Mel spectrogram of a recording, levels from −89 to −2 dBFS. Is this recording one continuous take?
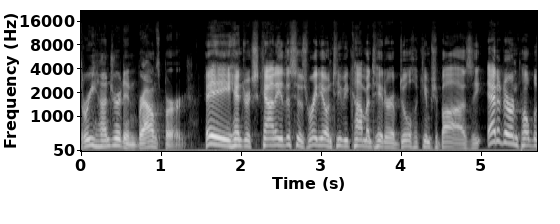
no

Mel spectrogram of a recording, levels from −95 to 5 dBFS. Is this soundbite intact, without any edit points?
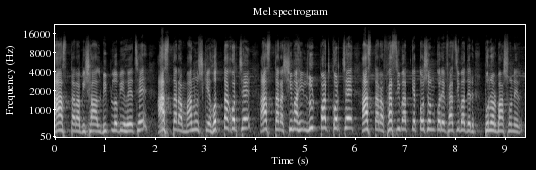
yes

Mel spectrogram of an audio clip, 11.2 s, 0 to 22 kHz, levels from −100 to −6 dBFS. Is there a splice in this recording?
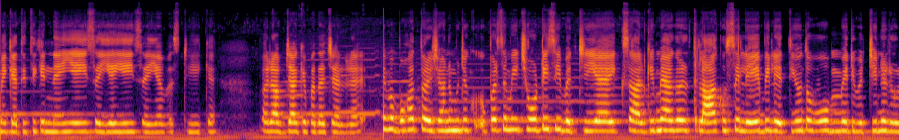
yes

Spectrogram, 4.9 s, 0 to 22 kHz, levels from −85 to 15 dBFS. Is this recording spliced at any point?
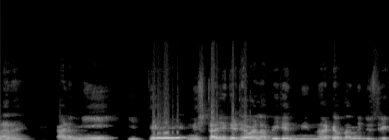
no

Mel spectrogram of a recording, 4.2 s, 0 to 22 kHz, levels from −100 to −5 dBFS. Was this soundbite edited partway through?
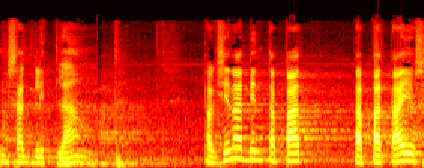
yes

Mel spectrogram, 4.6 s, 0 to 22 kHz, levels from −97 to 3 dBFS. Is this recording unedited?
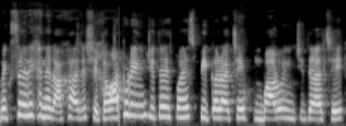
no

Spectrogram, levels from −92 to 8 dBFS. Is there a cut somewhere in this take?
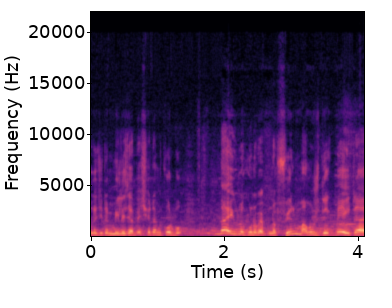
no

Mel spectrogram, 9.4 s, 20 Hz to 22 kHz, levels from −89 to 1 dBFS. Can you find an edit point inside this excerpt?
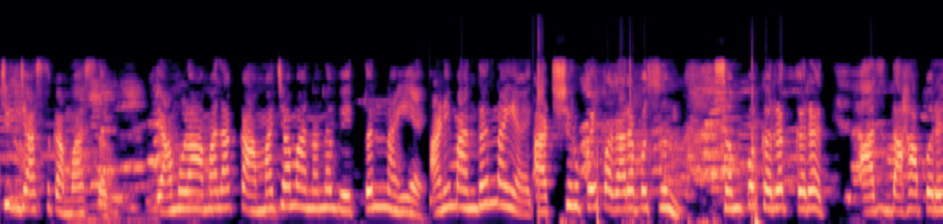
yes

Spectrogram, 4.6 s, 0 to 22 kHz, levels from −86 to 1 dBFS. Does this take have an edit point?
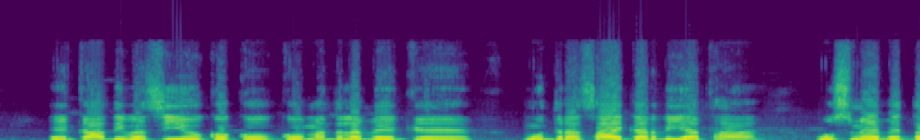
no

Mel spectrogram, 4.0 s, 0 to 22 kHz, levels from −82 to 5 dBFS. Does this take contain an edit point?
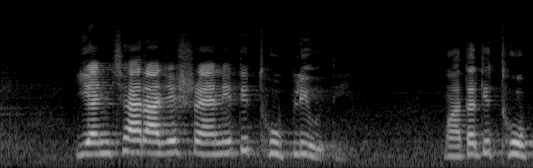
no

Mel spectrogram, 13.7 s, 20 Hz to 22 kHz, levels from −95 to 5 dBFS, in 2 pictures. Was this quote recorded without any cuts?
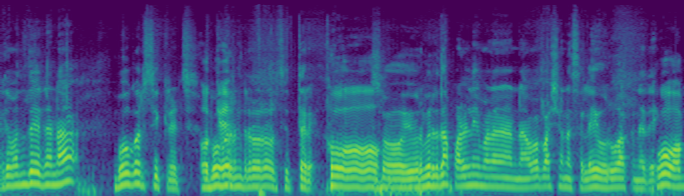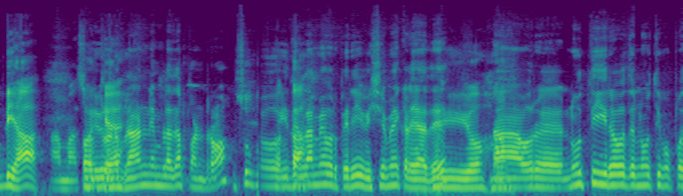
no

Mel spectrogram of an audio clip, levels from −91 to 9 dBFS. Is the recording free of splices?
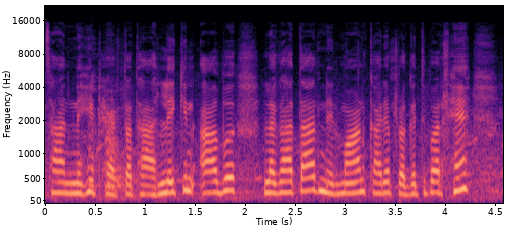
yes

